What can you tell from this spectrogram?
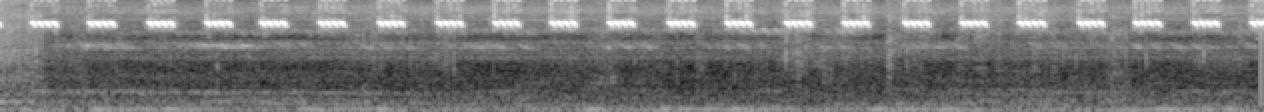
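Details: Cricket at night giving a steady run of sharp, high-pitched chirps, each short pulse ringing and repeated about four times a second with even spacing; a faint low hum sits underneath.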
